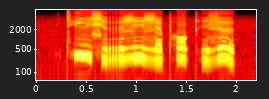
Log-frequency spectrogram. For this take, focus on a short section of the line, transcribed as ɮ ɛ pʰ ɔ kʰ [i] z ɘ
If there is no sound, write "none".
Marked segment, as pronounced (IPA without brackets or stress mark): i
